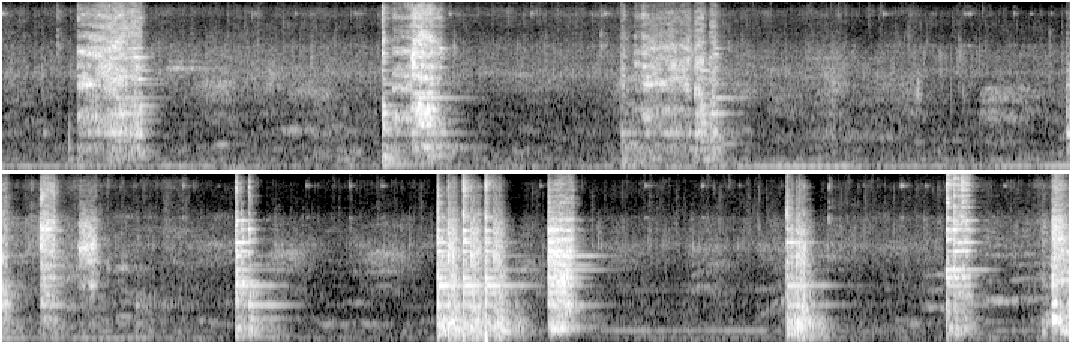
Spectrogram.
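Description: A mildly spiced curry simmers in the water released from its own vegetables inside a pan. Intermittent spoon stirring scrapes and clinks against the metal over a soft, quiet bubbling.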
